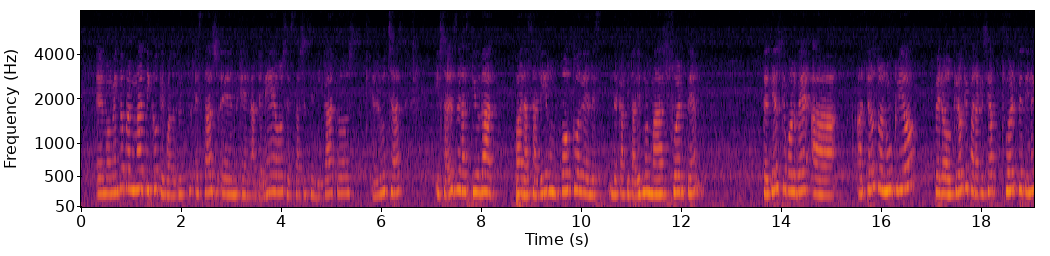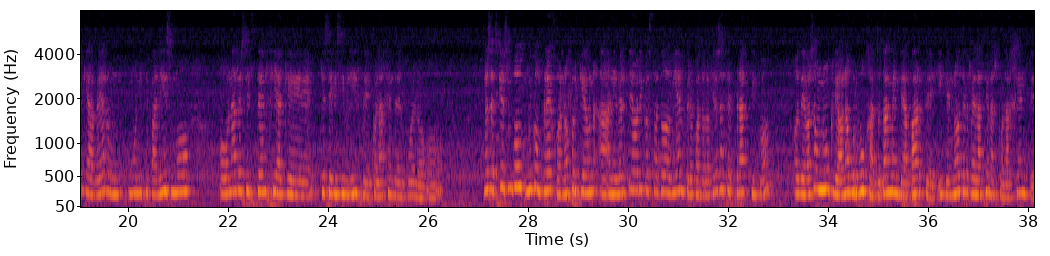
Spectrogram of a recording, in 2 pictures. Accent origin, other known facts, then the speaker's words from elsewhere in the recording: Barcelona, Catalonia, Spain; yo vengo de Barcelona y allí hacemos muchos grupos de debate sobre ecología social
